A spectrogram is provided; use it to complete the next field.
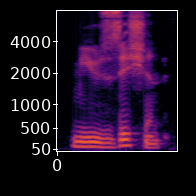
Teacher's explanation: We see the S makes a Z sound with a vibration. Z, like in zebra.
